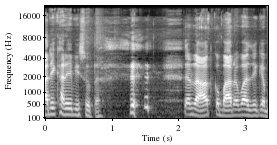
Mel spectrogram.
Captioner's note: laughs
